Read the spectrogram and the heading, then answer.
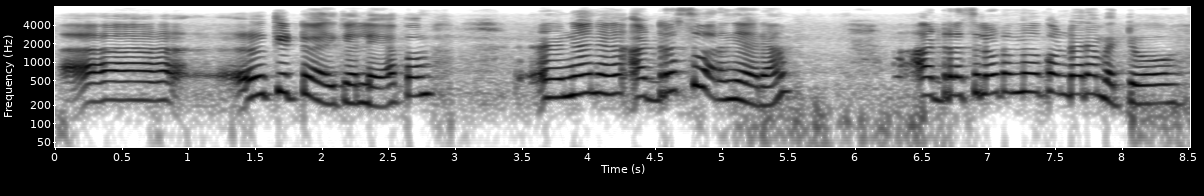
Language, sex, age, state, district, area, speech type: Malayalam, female, 18-30, Kerala, Pathanamthitta, urban, spontaneous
